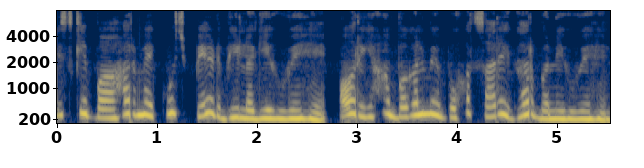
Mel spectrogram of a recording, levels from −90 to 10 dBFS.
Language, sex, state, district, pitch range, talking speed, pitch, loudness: Hindi, female, Bihar, Supaul, 210-315 Hz, 205 wpm, 260 Hz, -12 LUFS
